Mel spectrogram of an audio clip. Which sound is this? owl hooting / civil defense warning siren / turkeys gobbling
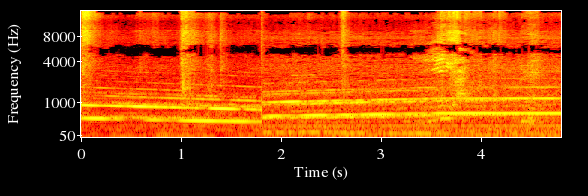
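civil defense warning siren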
